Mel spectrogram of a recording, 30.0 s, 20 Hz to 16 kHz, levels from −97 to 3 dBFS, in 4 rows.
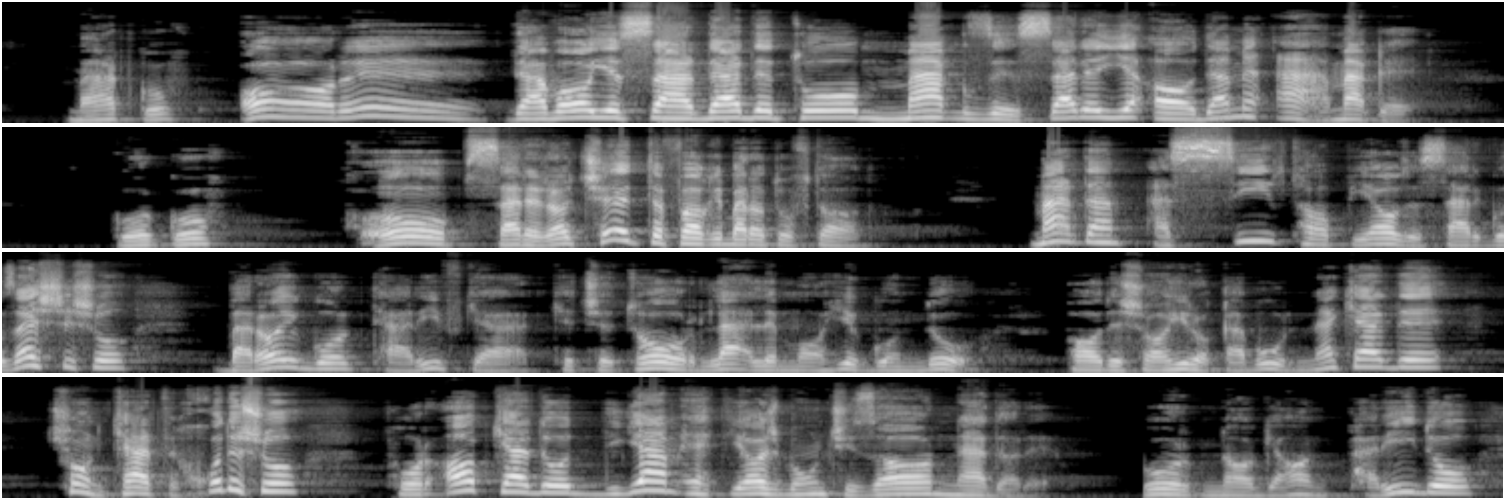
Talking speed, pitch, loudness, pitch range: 115 wpm, 170 Hz, -17 LUFS, 140-210 Hz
